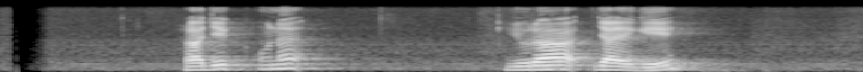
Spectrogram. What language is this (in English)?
Sinhala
